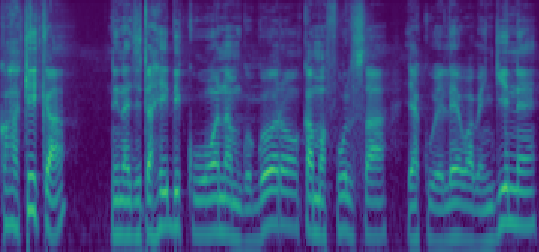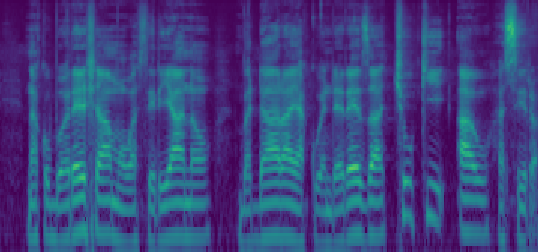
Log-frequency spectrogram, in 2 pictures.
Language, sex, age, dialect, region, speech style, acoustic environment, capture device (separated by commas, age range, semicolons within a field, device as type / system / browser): Swahili, male, 25-34, Kenya - Nairobi Sheng-influenced, Kenya, relaxed, silence, desktop / Windows / Chrome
